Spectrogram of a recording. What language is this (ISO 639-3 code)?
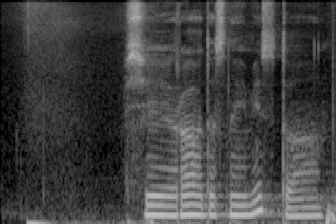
rus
